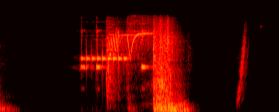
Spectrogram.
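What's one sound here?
A menu chime rings out.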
